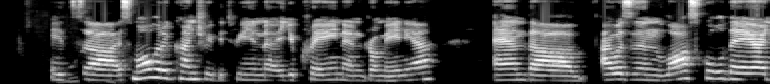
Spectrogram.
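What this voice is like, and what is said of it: Foreign accent, not local. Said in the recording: “you have a wonderful accent. I thought it was a Naples accent ... it's not a Naples accent”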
